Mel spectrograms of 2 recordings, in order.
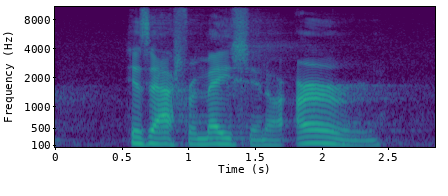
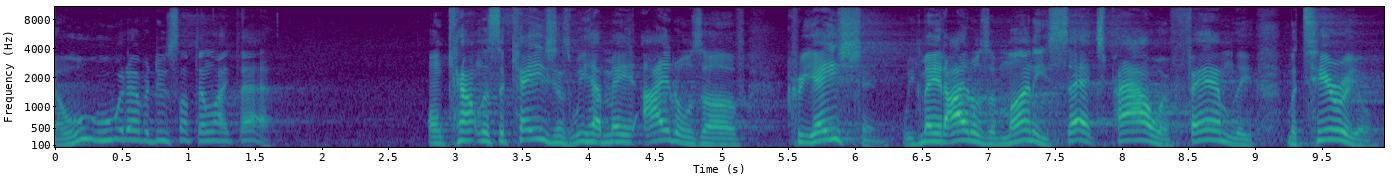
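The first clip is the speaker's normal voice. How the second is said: ordinary delivery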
